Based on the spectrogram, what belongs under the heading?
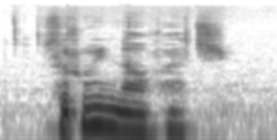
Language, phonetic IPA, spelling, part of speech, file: Polish, [zrujˈnɔvat͡ɕ], zrujnować, verb, LL-Q809 (pol)-zrujnować.wav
